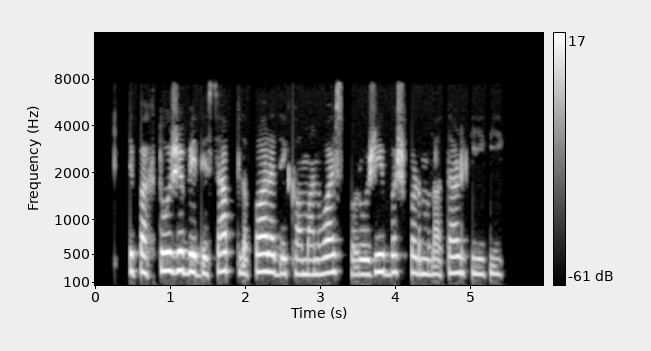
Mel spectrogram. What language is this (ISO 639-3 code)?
pus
